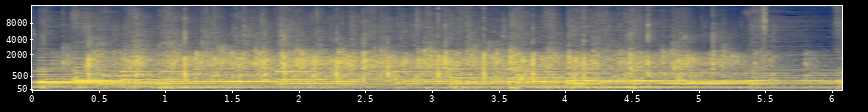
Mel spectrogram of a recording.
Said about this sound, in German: Und vor allem, wenn ihr heute zum ersten Mal hier dabei seid, hey, dann ist dieser Applaus nur für euch.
